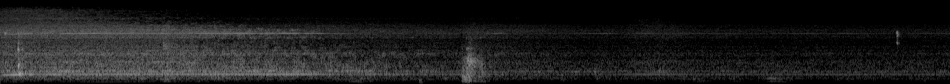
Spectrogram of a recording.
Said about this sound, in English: Oh, Gus is going to vacuum real quick.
